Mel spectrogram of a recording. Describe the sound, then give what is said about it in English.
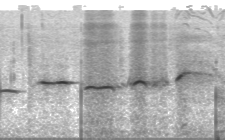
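A person whistles the slow, eerie theme melody of a TV series, with sustained pitched notes that slide between tones. It is clear, with a low steady hum underneath and no talking. “I probably shouldn't have whistled that.”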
